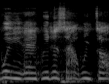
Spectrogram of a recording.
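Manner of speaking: put-on very high, loud northern yell. Recalling a family gathering where her husband asked why everyone was angry, retelling her own yelling. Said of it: "And I'm yelling at him".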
